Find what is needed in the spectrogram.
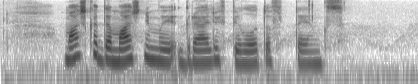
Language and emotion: Russian, neutral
